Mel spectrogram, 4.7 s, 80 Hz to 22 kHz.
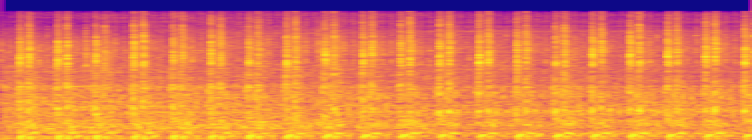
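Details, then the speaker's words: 1963 BSA Rocket Gold Star in touring trim at tickover: an even, steady thump with regular firing and no misses or knocks, not floating, with quiet tappets; a healthy, settled idle. "we're looking to see if it's floating which it isn't it's got a nice regular tick over"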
